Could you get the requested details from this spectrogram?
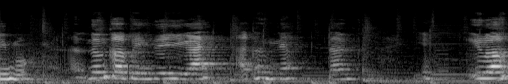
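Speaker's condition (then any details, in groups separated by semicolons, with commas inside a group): Cerebral palsy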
